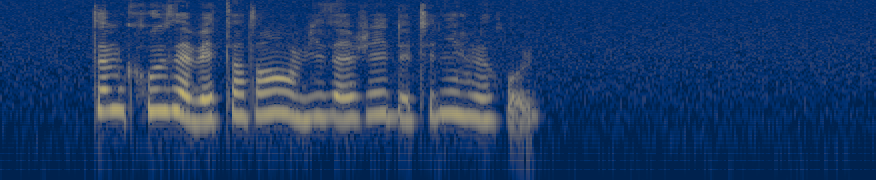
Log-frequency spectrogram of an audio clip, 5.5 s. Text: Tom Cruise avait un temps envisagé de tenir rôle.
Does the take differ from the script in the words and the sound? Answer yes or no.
yes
